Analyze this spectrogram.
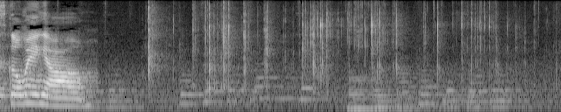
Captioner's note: taco crunches; muffled whimsical music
